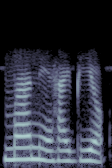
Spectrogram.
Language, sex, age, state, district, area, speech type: Manipuri, female, 30-45, Manipur, Chandel, rural, conversation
